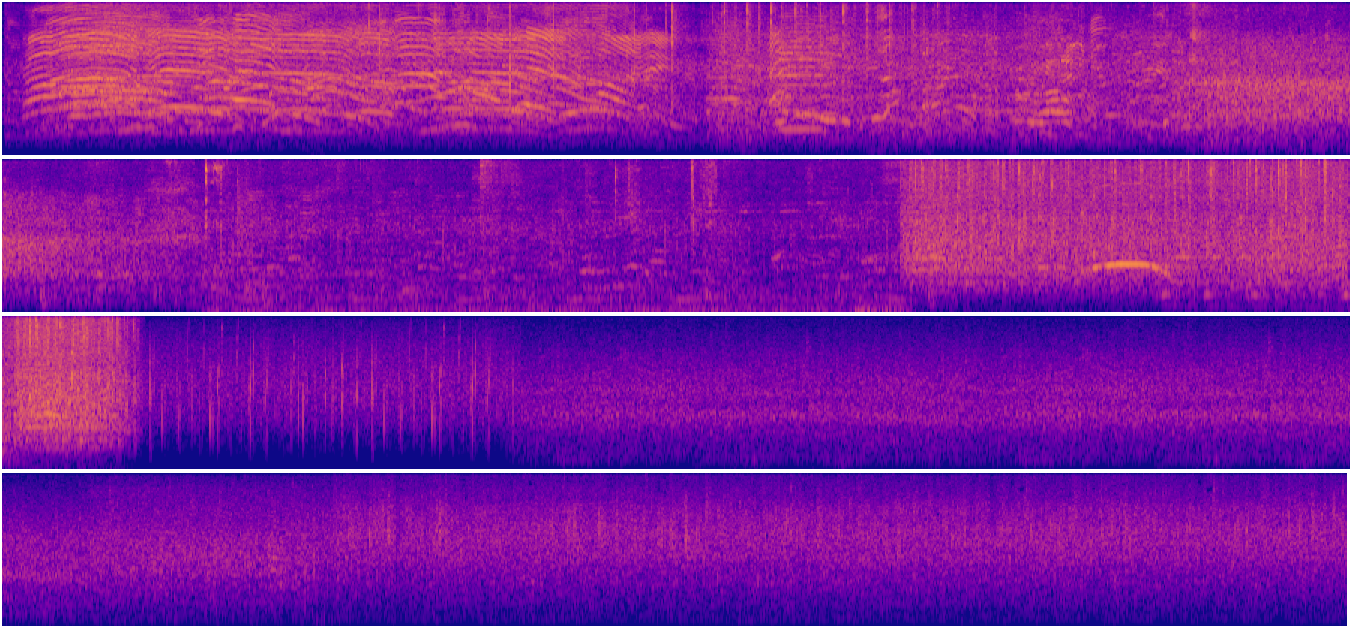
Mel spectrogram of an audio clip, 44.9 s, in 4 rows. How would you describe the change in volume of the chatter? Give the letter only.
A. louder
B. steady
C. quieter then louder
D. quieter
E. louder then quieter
C.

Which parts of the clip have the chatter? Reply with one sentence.
The chatter can be heard from 0.0 to 23.6 s.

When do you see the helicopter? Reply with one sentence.
You can't hear the helicopter here.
